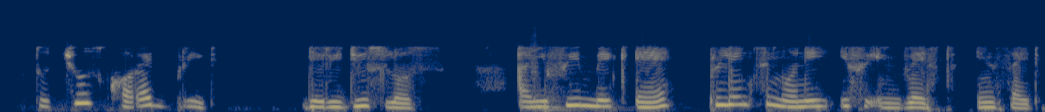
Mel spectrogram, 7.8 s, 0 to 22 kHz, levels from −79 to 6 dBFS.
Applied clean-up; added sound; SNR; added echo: none; Electric guitar; 18 dB; none.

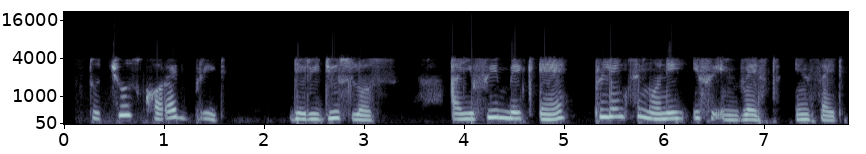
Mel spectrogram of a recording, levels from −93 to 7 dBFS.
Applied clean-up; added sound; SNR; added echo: none; none; none; none.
